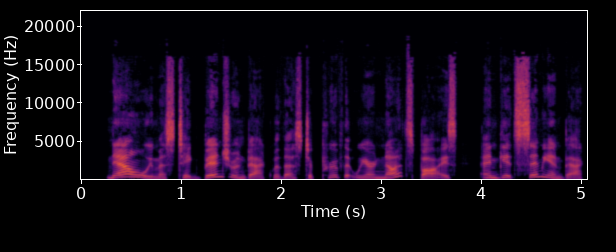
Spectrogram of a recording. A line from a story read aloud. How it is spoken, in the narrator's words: they said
